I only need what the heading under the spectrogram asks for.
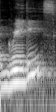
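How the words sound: It is said with an American accent. "pronúncia americana"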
